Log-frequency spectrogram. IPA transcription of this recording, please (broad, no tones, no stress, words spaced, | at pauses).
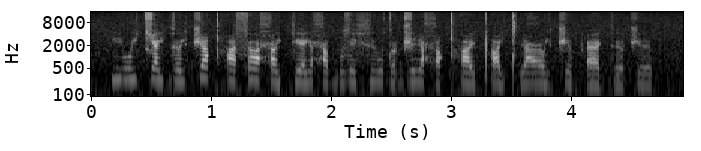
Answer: jujt͡ɕæj ɡʲɔj t͡ʃiqʰæ sʌ ħəj kʲæjħʌbuzi xʲudɔ ɖ͡ʐiħʊ qʰəjpʼɑjtʼiʕuj t͡ʃɪ pʼækʲɔt͡ʃɪ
